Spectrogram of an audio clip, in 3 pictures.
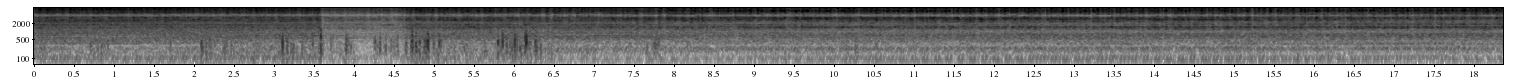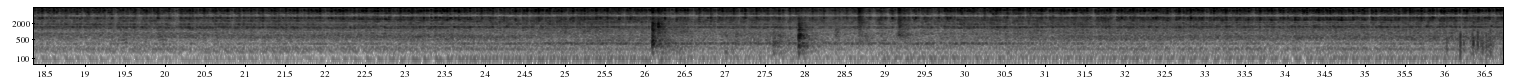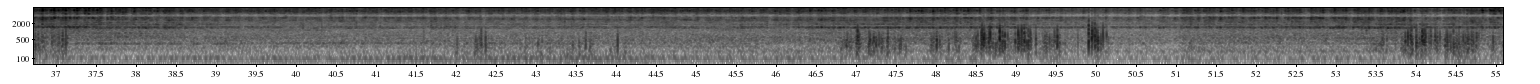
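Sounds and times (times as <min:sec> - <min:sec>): car engine idling: 0:00.0 - 0:55.0
sharp clunks: 0:26.0 - 0:29.6.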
